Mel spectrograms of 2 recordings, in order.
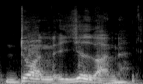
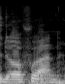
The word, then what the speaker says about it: Don Juan: Och så, så eh, åkallar han då eh, nota bene uttalet här nu. Mm. Don Juan. Ah. Inte Don Juan.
